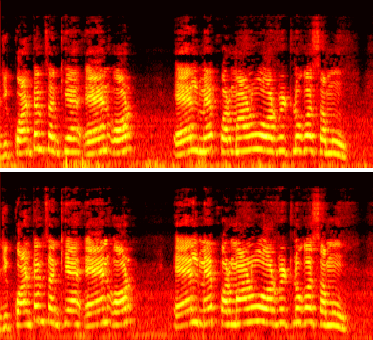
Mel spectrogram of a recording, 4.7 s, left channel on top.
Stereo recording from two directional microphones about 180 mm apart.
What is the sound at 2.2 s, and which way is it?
A woman's voice, 60° left (ahead or behind).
